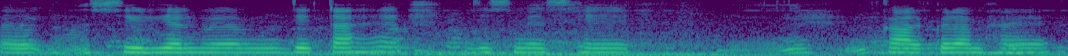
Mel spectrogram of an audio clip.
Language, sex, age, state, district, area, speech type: Hindi, female, 45-60, Uttar Pradesh, Chandauli, rural, spontaneous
